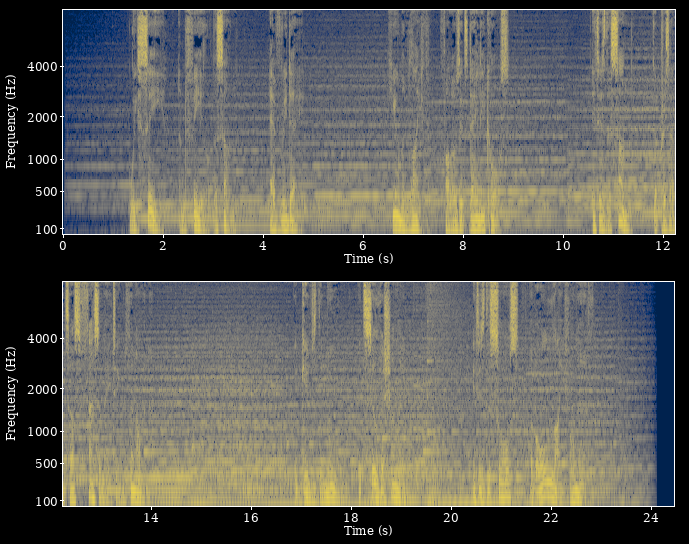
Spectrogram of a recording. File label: Documentary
